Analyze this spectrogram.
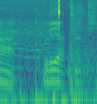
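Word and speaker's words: เรียบนาที: ของ มัน ไม่ ได้ อย่า เผลอ อ่าน ผิด กัน นะ ครับ ต้อง อ่าน ว่า เรียบ นาที นะ ครับ อ่ะ ที่ 7 บ้าน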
